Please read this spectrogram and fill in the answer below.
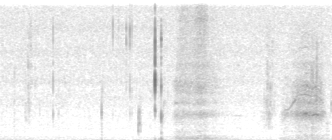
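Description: Near silence: room tone with a few faint clicks, the clearest about two seconds in.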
